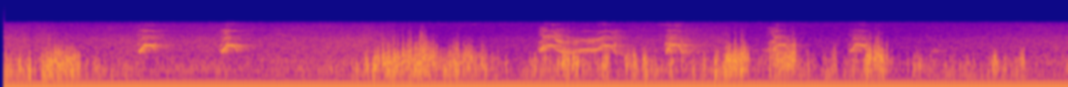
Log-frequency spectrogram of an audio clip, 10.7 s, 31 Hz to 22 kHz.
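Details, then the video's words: Dogs barking at a neighbour's dog over the fence in a backyard; short sharp barks in bursts around 1.5, 2.2 and 5.5 to 9 seconds, mixed with low rumbling and rustling noise. "Dogs bark over the fence"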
